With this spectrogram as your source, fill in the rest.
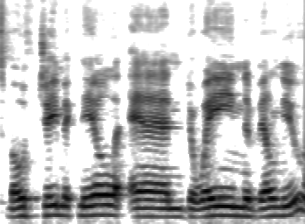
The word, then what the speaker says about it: Villeneuve: And they had both presidents, both Jay McNeil and Dwayne Villeneuve, I think is how you say his last name. Vino, yep.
